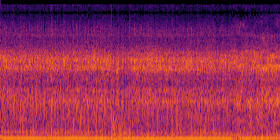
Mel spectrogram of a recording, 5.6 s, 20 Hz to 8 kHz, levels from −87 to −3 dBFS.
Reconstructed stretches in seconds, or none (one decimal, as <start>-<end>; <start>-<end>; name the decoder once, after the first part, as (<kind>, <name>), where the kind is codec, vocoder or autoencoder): 4.6-5.6 (codec, SNAC)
